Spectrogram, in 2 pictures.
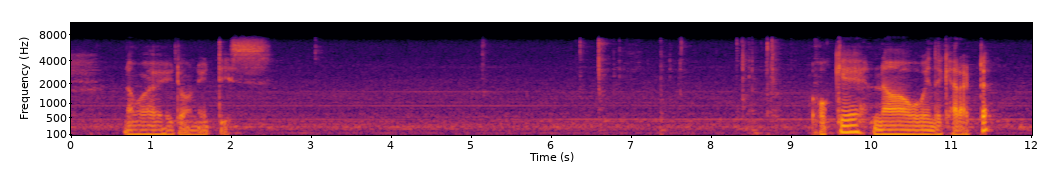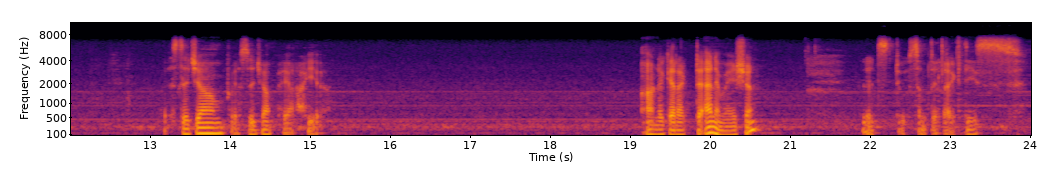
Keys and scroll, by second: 6.2 Delete, 7.3 ctrl+s, 8.5 ctrl+shift+s.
